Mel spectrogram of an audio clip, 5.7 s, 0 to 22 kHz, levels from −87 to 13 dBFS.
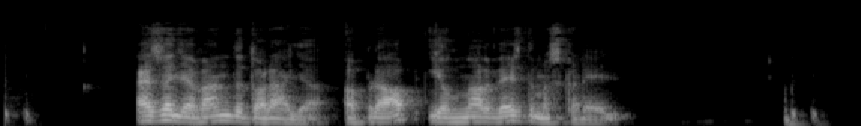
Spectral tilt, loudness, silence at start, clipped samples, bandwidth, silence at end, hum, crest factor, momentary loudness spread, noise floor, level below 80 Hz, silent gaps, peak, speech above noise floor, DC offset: -7.5 dB/octave; -26 LUFS; 0.9 s; under 0.1%; 10.5 kHz; 0.4 s; none; 20 dB; 13 LU; -85 dBFS; -54 dBFS; none; -8 dBFS; 60 dB; under 0.1%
